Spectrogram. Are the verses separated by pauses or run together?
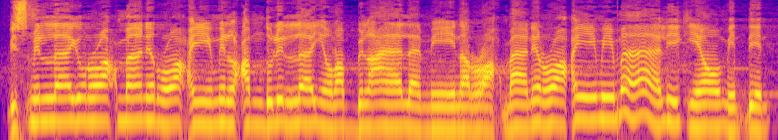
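run together. The verses run together without pauses.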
